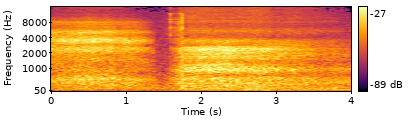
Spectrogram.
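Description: Faint breathing: two long, slow breaths with a short pause between them, the second fading out.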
